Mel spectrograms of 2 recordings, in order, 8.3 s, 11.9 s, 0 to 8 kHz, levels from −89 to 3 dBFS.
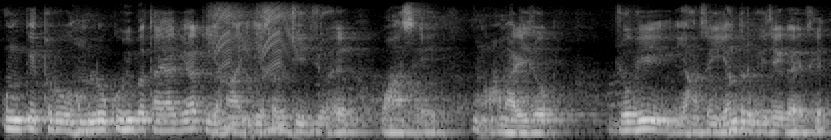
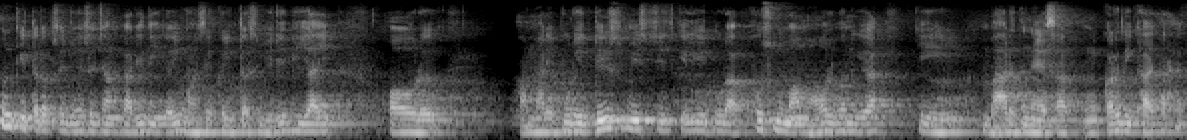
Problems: none marked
